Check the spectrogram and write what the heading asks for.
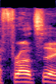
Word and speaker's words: Français: Français. Am I saying that right? – Okay, let's go. Yeah, Français, exactly.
